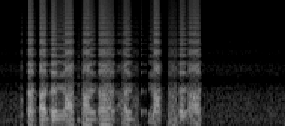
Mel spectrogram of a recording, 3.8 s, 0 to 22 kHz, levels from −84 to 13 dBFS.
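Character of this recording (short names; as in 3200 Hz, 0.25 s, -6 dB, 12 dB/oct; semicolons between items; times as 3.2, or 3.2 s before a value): aliases and images of a low sample rate 1600 Hz, jitter 0%; a shimmering, thickened sound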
